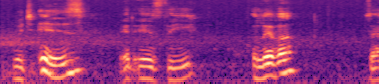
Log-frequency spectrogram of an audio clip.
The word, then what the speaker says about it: Oliva: It is the Oliva. Is that how you pronounce it? Yeah, not Olivia.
